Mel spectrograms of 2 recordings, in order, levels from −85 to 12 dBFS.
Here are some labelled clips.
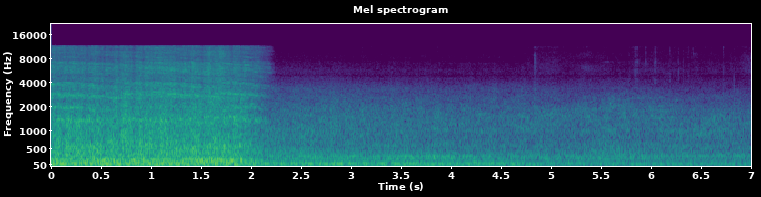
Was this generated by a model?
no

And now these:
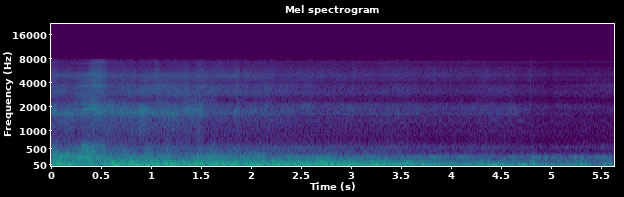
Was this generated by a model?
yes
